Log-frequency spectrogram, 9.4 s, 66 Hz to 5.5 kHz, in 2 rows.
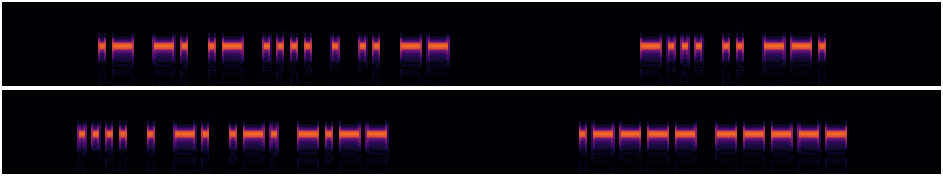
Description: Morse code, heard as a keyed tone, about 34 wpm, 550 Hz. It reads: ANAHEIM BIG HENRY 10
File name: Ultimate Word List / 35WPM Ultimate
